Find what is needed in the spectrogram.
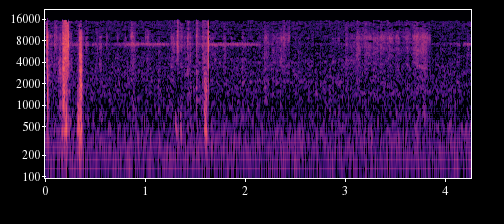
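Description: Near silence broken by a few small sharp clicks from hands working pipe-cleaner wire: two close together right at the start and one more about a second and a half in.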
